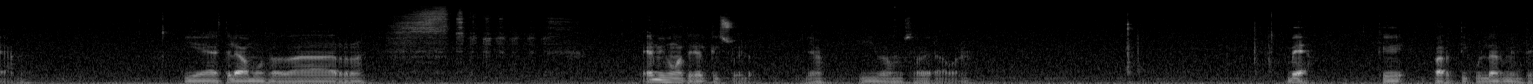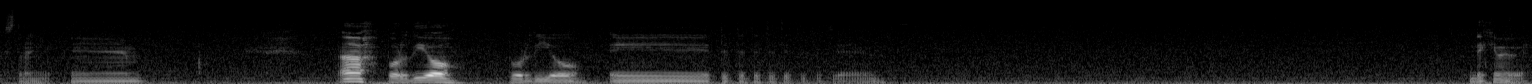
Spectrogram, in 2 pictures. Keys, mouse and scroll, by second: 2.1 click, 6.9 click, 9.6 right click, 11.9 p, 13.2 Escape, 21.3-21.7 scroll down 2, 22.3-23.2 scroll down 6, 23.9-25.6 scroll down 4, 26.5-27.4 scroll down 3, 30.5 click.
